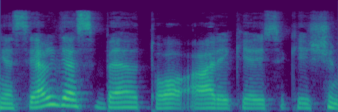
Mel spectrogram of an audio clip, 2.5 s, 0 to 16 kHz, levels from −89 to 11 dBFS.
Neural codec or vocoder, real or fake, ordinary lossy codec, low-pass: codec, 24 kHz, 0.9 kbps, WavTokenizer, medium speech release version 2; fake; AAC, 48 kbps; 10.8 kHz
